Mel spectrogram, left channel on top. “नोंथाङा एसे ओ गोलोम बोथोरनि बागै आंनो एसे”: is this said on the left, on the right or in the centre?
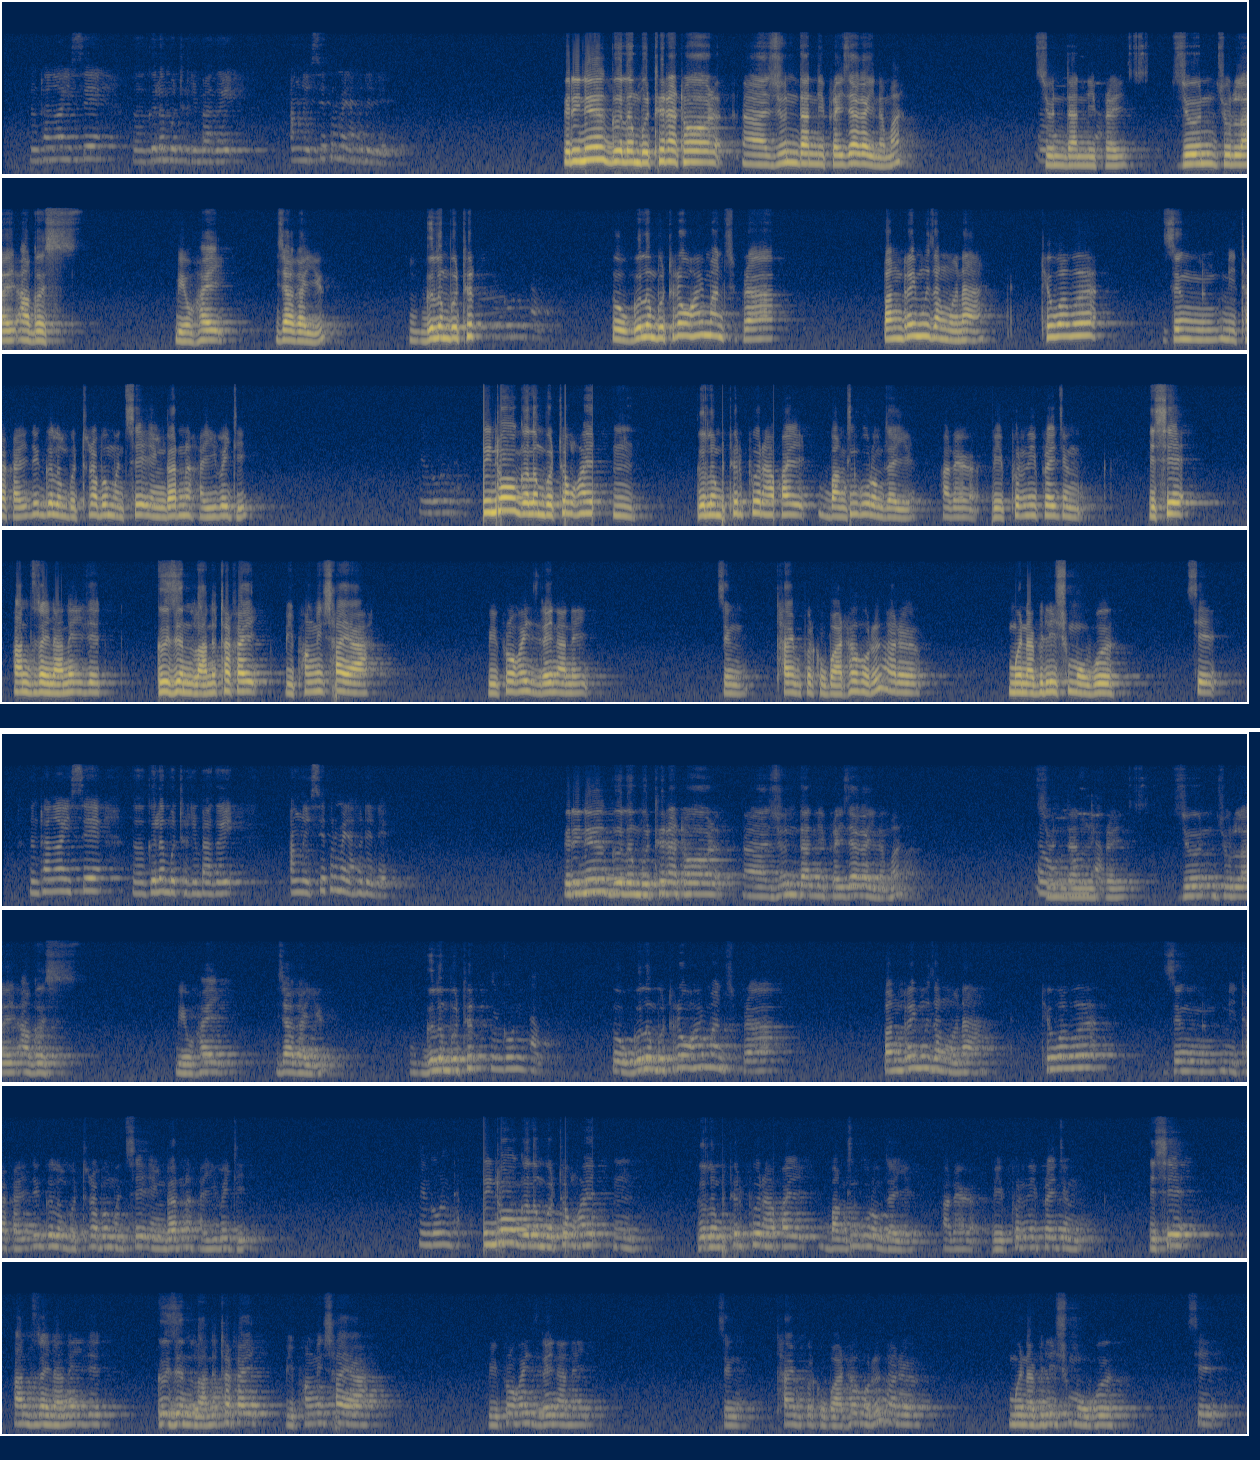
Right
